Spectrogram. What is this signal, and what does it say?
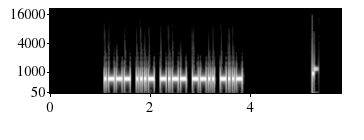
Morse code, heard as a keyed tone, about 29 wpm, 700 Hz. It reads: JVYZX
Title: Code Groups - 5 Letters - 30wpm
